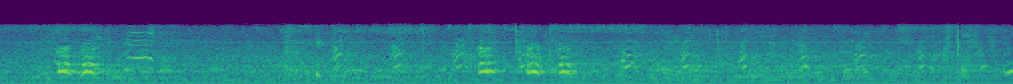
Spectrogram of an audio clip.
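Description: A dog barking: two barks just under a second in, then a quick run of three more around five seconds in.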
